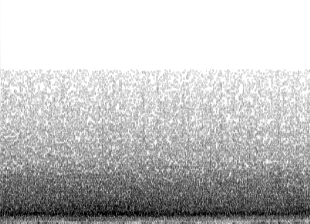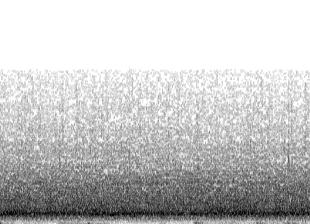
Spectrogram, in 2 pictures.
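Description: A sold-out wrestling arena crowd cheers and applauds steadily after a side slam in a WWE match, a dense, loud, continuous roar of clapping with no pauses.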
